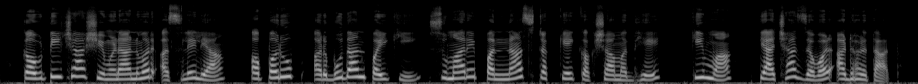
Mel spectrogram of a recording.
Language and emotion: Marathi, neutral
